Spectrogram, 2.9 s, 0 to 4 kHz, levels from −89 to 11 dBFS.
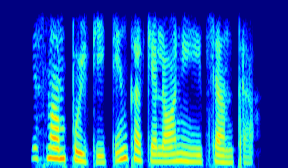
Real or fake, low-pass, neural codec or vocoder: fake; 3.6 kHz; codec, 16 kHz in and 24 kHz out, 2.2 kbps, FireRedTTS-2 codec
